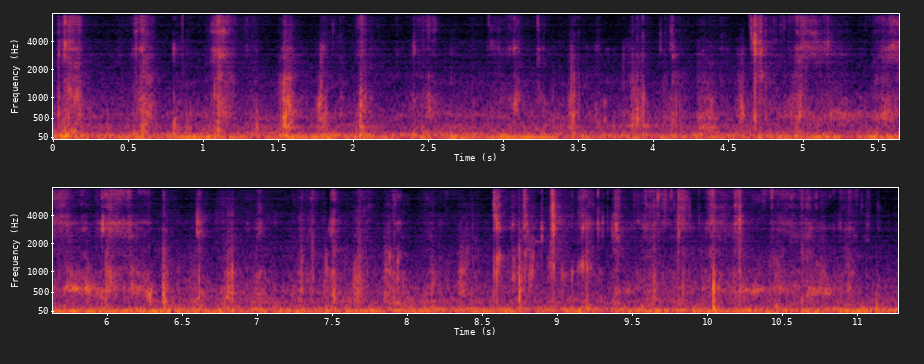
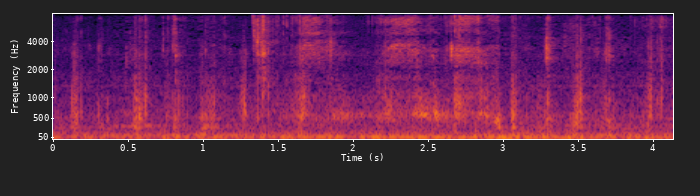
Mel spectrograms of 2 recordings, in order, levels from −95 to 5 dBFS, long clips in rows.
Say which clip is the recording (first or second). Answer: second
